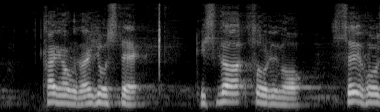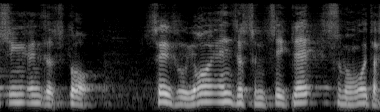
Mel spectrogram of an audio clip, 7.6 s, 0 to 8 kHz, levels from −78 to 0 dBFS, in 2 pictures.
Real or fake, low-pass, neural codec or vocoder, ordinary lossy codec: fake; 7.2 kHz; codec, 44.1 kHz, 2.6 kbps, SNAC; none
